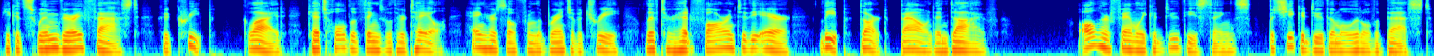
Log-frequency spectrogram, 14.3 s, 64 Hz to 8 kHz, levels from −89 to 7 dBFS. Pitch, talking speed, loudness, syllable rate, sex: 110 Hz, 215 wpm, -22 LUFS, 5.0 syllables/s, male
